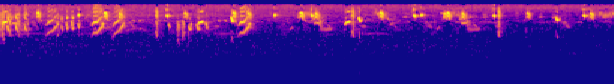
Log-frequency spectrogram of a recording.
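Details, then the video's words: Saffron finches, male and female together: a busy jumble of high thin chirps and twittering notes, dense at the start, then softer scattered calls. "canário da terra macho e fêmea junto fazendo barulho"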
